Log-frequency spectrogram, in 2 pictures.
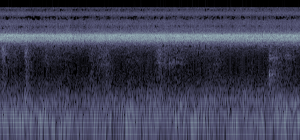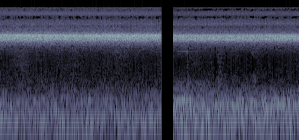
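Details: Kuliglig cicadas of the northern Philippine countryside singing before sunset, an intense continuous shrill buzz with faint scattered chirps beneath and a momentary cut in sound late on.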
